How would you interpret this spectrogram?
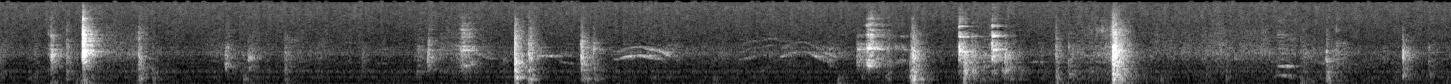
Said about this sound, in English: Are you piling up the books?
